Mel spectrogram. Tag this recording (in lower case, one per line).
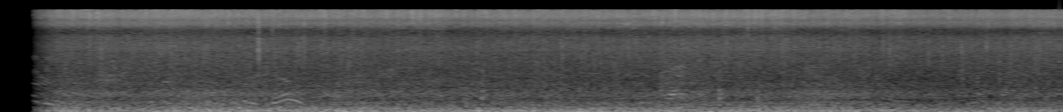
wind
fire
